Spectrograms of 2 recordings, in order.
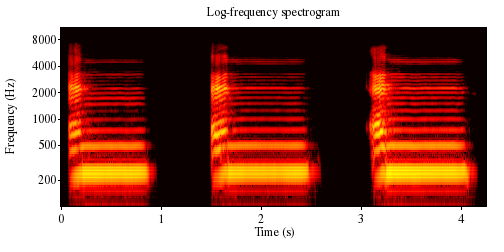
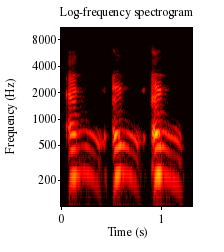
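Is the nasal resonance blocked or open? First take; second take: open; blocked. First: The nose is open, so nasal resonance sounds fully. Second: The nose is pinched, so nasal resonance is blocked. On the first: The tongue part and nasal part sound together equally. The speaker calls it right. "فلازم أفك الضغط على الأنف عشان يطلع الاتنين مع بعض" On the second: Only the tongue part of the letter is produced. The speaker calls it wrong. "طلع الجزء اللساني أهو"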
